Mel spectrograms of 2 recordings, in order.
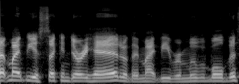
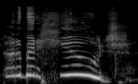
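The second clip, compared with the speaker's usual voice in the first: very high, slow, drawn-out cry; excited exclamation; slower than usual. Real, not acted. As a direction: gush it high, stretching the last word. Gushing over imagined movie crossover.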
